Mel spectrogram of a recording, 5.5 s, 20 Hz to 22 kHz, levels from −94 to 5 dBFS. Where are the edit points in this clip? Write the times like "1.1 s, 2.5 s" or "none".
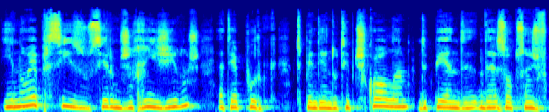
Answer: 4.1 s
